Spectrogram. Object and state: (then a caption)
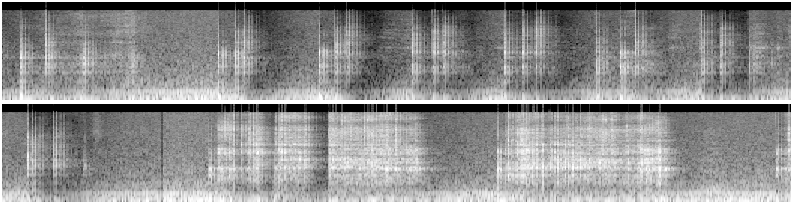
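Hard plastic case tapped and scratched with nails. Long nails tap and scratch the hollow shell of an open white hard plastic clamshell grooming kit case holding small tools. Quick, uneven bright clicks give way to longer stretches of hissing scratches across the plastic.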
